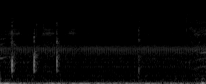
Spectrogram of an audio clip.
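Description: Faint steady electrical hum with a few soft ticks in a gap between commentary.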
